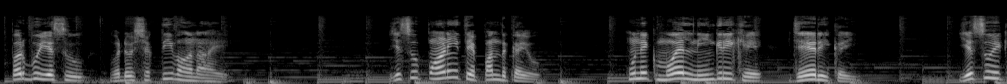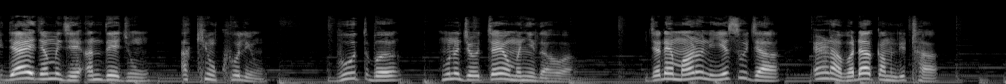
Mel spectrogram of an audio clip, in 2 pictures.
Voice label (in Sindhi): good news sindhi dukslinu, drama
